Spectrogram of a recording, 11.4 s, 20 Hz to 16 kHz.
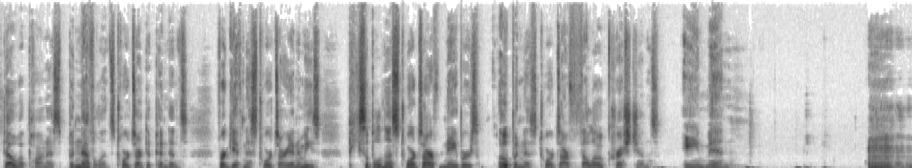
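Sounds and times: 
speech: 0.0s - 9.3s
person clearing throat with a frog in their throat: 10.8s - 11.3s.

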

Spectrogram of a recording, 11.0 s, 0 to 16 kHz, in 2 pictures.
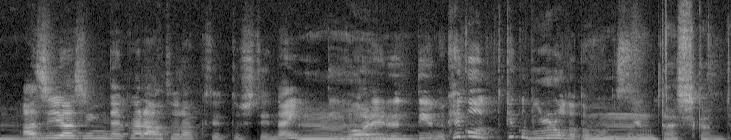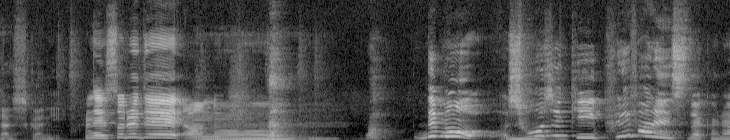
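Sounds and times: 
speech: 0.2s - 10.9s
dog barking in short sharp whiny yaps: 7.5s - 8.5s.

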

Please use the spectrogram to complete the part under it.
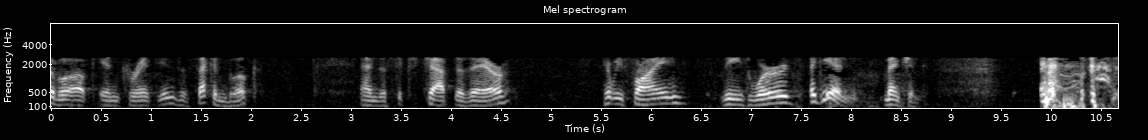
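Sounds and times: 
speech: 0.0s - 2.2s, 3.1s - 4.7s, 5.5s - 8.8s, 9.9s - 10.6s
man coughing: 9.9s - 10.6s.

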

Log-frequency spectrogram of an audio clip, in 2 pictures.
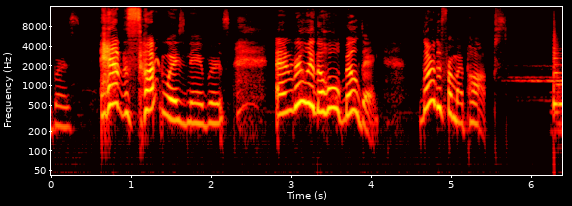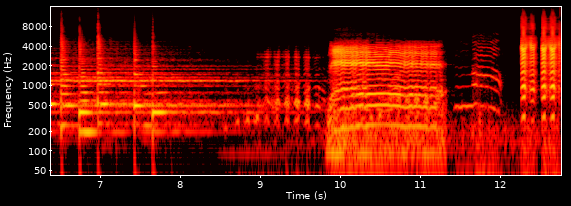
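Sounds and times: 
speech: 0.0s - 5.7s, 6.3s - 7.4s, 9.6s - 10.7s
goat bleating: 9.2s - 12.7s.

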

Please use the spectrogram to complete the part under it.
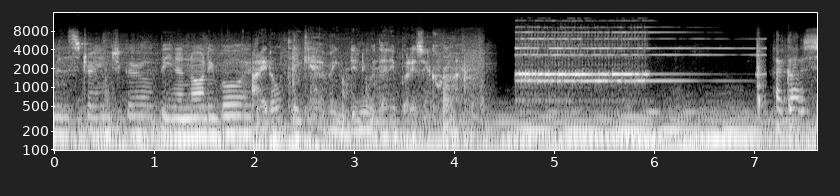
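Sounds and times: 
speech: 0.2s - 4.3s, 7.2s - 7.6s
telephone bell ringing with a bright metallic trill: 4.6s - 7.2s.

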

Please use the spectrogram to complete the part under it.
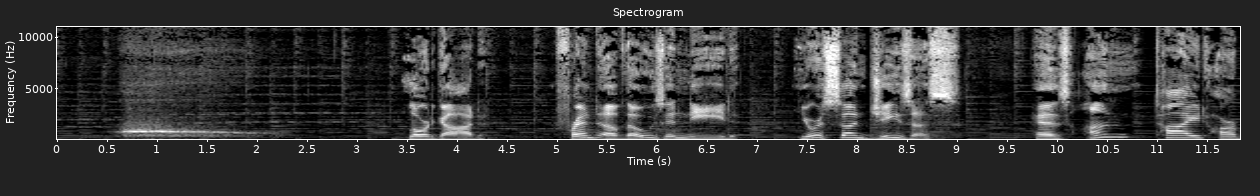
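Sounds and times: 
deep breath inhale during a breath prayer: 0.6s - 2.4s
speech: 3.5s - 4.4s, 5.1s - 9.1s, 9.8s - 11.8s.

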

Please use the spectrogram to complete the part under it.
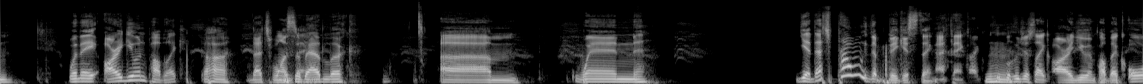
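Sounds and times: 
speech: 0.0s - 6.6s, 8.0s - 11.4s
crow cawing: 1.9s - 2.8s, 5.1s - 5.9s, 6.7s - 7.2s.

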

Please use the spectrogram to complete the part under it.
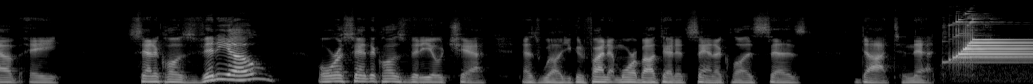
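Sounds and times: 
speech: 0.0s - 0.7s, 1.3s - 9.6s
glockenspiel chimes: 9.4s - 10.3s.

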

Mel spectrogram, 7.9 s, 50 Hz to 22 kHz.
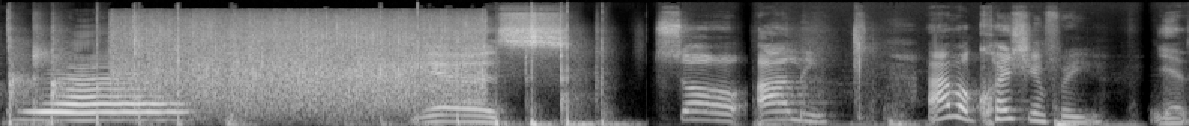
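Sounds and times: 
sustained high voice or cheer: 0.0s - 1.4s
steady evenly spaced hand claps: 0.0s - 4.1s
speech: 0.1s - 0.9s, 2.8s - 3.6s, 4.6s - 7.9s.

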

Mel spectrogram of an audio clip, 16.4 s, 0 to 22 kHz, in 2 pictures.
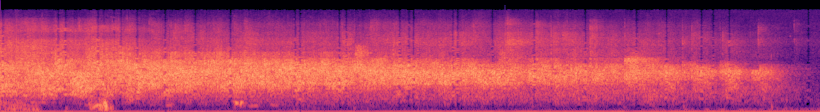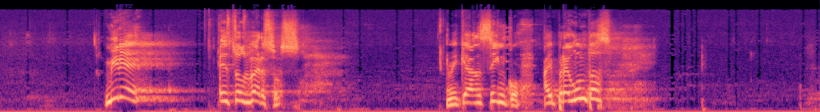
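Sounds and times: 
crowd applauding loudly: 0.0s - 8.2s
speech: 10.7s - 11.5s, 12.7s - 14.6s.

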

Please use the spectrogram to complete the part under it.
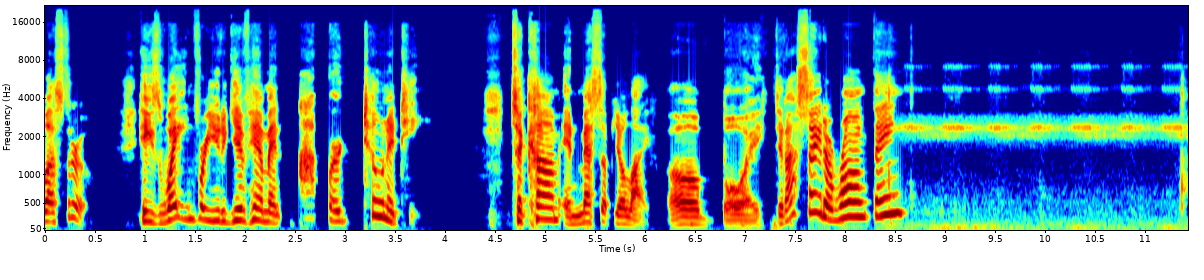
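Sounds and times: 
speech: 0.0s - 3.8s, 4.4s - 8.8s
crickets chirping in a steady high-pitched trill: 8.6s - 11.4s.

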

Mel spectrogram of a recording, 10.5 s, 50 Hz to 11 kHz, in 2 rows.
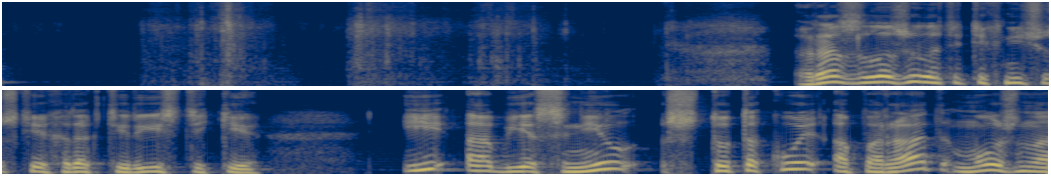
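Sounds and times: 
paper letter page being turned: 0.0s - 3.2s
speech: 4.0s - 10.4s.

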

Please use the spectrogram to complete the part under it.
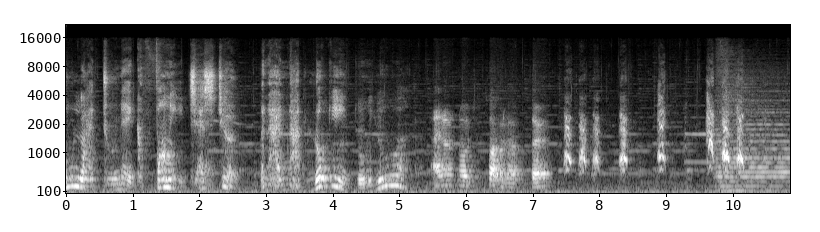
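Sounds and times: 
speech: 0.0s - 7.6s, 9.8s - 10.6s
laughter: 2.9s - 3.8s
dog barking: 7.4s - 10.8s.

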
